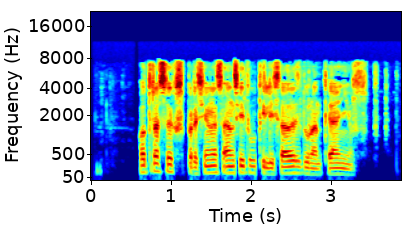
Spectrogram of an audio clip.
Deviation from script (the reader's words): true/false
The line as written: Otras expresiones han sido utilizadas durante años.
false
